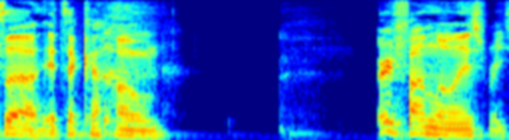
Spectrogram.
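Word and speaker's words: cajón: It's cajon. It's never Cajun.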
